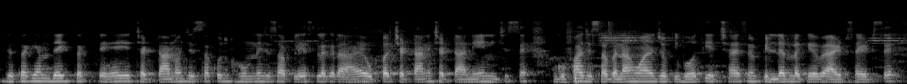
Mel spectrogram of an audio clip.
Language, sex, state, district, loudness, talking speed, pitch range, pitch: Hindi, male, Bihar, Saran, -27 LUFS, 265 wpm, 125-135 Hz, 130 Hz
